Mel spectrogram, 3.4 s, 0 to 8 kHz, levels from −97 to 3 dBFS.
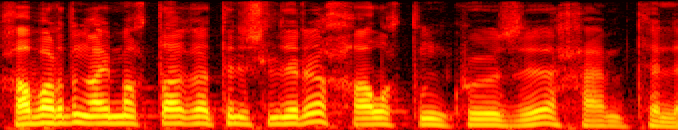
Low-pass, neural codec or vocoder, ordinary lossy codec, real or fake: none; none; none; real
